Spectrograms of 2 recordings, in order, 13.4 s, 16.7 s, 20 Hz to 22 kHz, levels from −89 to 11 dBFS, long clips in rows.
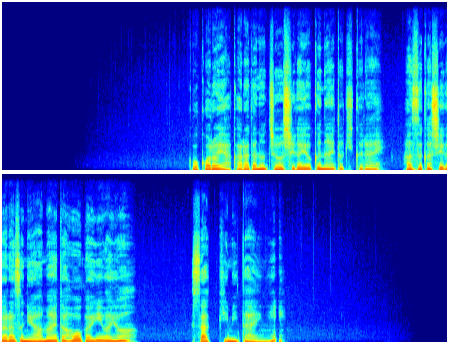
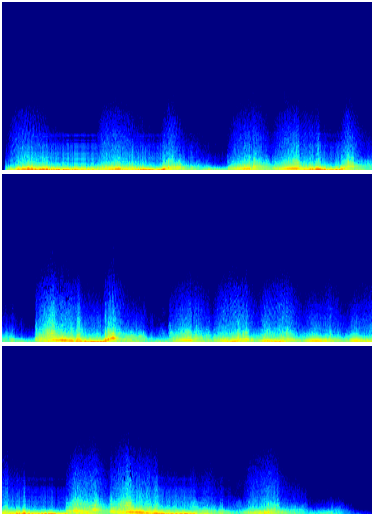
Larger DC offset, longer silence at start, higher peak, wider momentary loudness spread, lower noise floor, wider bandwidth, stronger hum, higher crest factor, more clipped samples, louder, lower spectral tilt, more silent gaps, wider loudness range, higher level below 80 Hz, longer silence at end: neither; first, 2.85 s vs 0.05 s; first, -2 dBFS vs -6 dBFS; second, 10 LU vs 19 LU; first, -73 dBFS vs -62 dBFS; first, 19 kHz vs 5.6 kHz; neither; about the same, 16 dB vs 18 dB; neither; first, -16 LUFS vs -24 LUFS; second, -5 dB/octave vs -11 dB/octave; neither; first, 8 LU vs 5 LU; second, -48 dBFS vs -30 dBFS; first, 2.5 s vs 0.65 s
